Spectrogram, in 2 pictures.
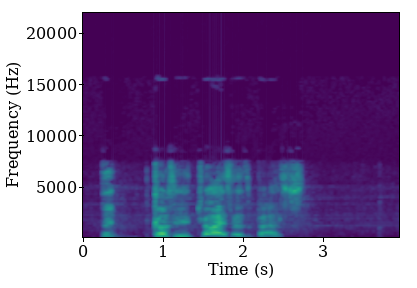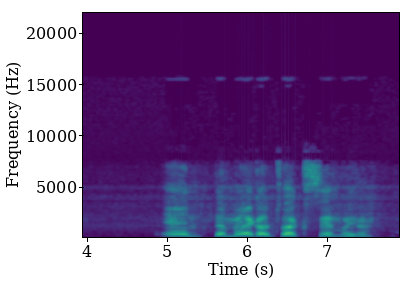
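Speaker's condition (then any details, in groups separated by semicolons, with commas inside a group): Cerebral palsy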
